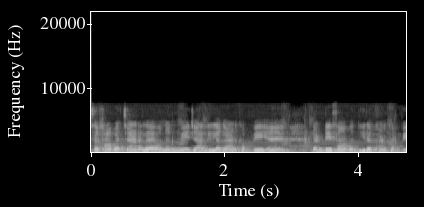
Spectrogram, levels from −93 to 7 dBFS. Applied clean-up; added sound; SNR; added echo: none; Domestic sounds, home sounds; 20 dB; reverberation time 0.5 s.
